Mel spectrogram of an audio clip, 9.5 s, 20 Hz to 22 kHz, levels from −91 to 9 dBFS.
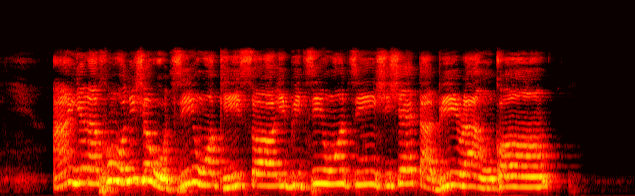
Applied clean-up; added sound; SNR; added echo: none; none; none; reverberation time 0.5 s.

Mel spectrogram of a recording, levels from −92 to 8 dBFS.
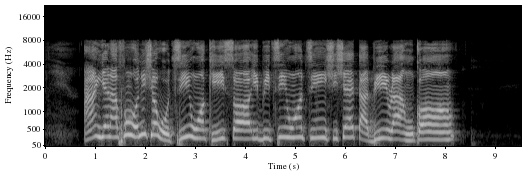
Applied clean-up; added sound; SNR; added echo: none; none; none; none.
